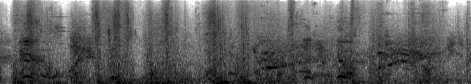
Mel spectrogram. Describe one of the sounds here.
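Blades slash and strike in quick, repeated hits.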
